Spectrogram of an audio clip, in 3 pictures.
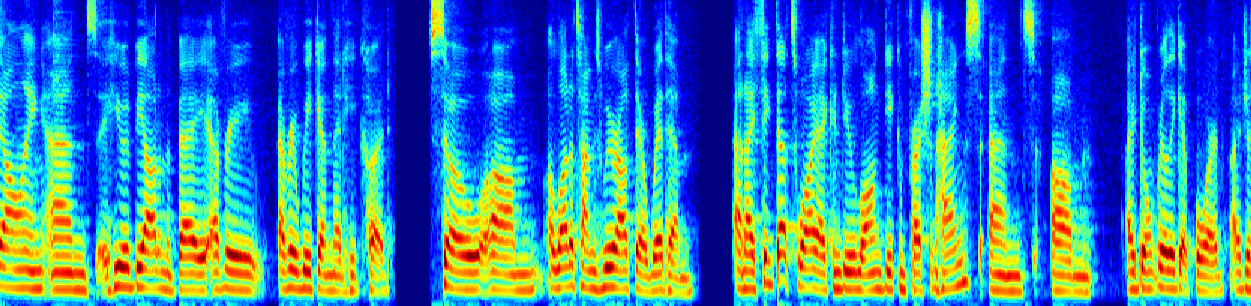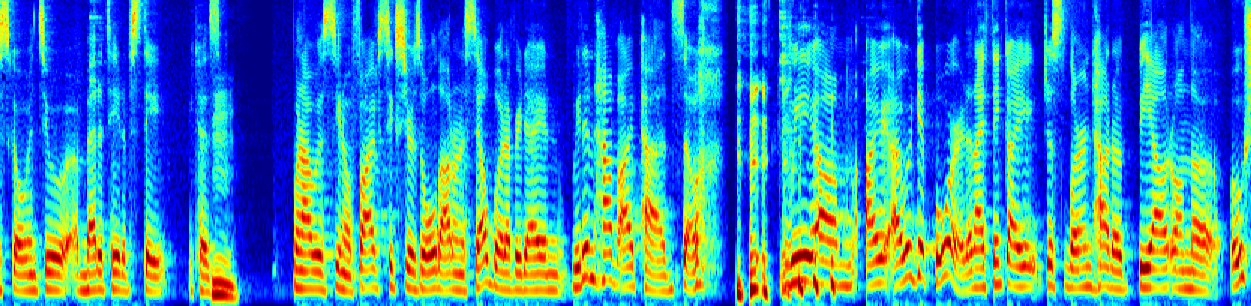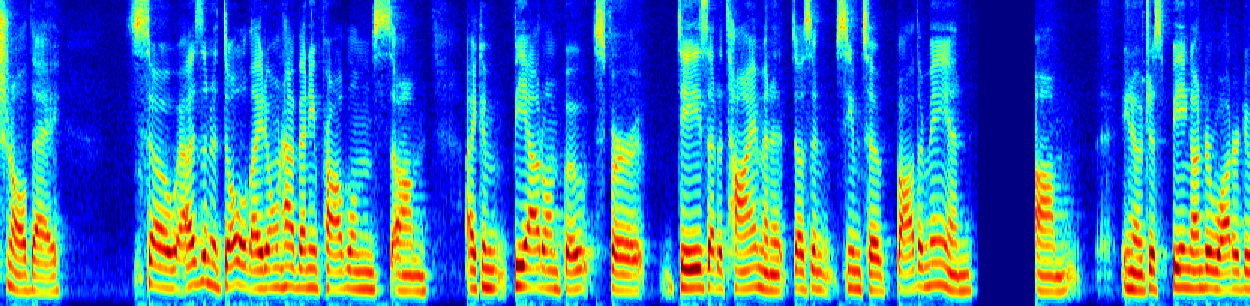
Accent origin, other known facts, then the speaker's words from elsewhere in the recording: New Jersey, United States; also born or lived in New York; I grew up in New Jersey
